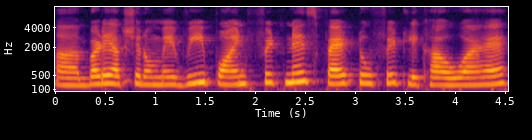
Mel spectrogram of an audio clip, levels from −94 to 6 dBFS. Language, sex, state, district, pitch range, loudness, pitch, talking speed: Hindi, female, Bihar, Vaishali, 220-260 Hz, -17 LUFS, 240 Hz, 170 wpm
